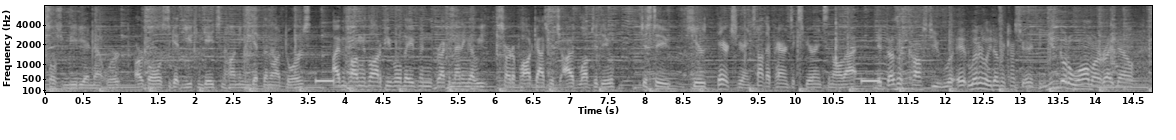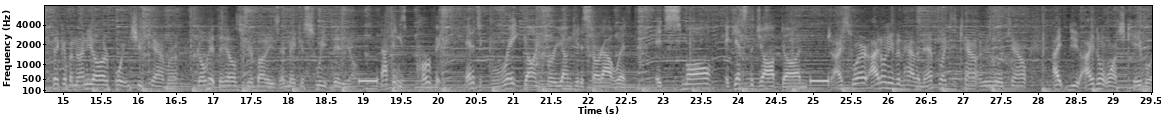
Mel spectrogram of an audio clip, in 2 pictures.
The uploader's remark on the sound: sit down with Living Country in the City at Hunt Expo in Salt Lake City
